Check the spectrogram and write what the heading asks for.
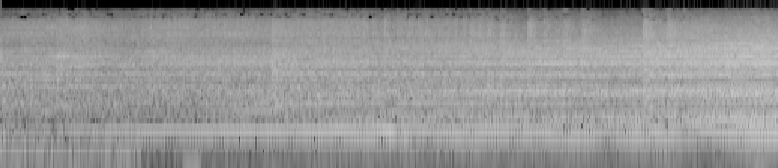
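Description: Low sustained drone from a horror film score: a steady, buzzy hum that slowly grows louder, building tension.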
